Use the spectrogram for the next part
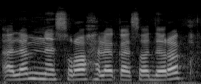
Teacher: Alam nasrah itu izhar syafawi karena mim sukun bertemu dengan nun. Cara membacanya mim dibaca jelas tanpa dengung. Shadrak itu qalqalah sugro karena huruf dal sukun berada di tengah kata.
